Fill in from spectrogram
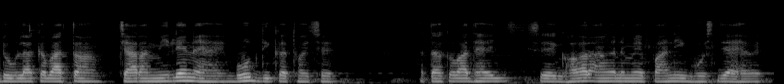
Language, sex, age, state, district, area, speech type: Maithili, male, 18-30, Bihar, Samastipur, urban, spontaneous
